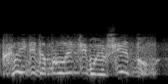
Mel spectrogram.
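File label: Serbian bomb failure mood med, speech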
